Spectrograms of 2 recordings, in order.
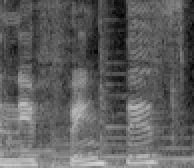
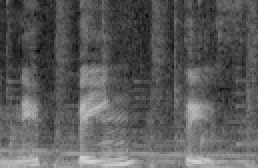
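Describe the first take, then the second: First: The second consonant is an f sound. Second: The second consonant is a p sound. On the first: The speaker calls it wrong. "Não é Nefentes, porque o H ele vem depois do T, não depois do P" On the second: The speaker calls it right. "Então é Nepenthes"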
